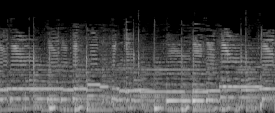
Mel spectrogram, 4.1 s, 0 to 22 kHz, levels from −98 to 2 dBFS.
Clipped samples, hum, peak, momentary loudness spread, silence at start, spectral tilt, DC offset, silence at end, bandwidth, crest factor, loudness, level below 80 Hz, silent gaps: under 0.1%; none; -14 dBFS; 5 LU; 0 s; -5.5 dB/octave; under 0.1%; 0 s; 11.5 kHz; 16 dB; -30 LUFS; -50 dBFS; none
